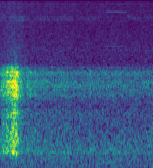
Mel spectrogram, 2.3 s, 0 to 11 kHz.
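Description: Hiss of 75-metre band noise from an Icom IC-706MKIIG transceiver's speaker in the gap between single-sideband transmissions, after a voice cuts off in the first quarter second. The steady hiss is cut off above the receiver's narrow voice passband.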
